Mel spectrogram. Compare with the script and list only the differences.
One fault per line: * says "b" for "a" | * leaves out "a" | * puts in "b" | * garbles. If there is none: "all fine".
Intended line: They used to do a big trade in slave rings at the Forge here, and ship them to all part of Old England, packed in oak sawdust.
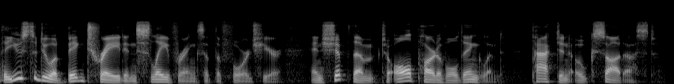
all fine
